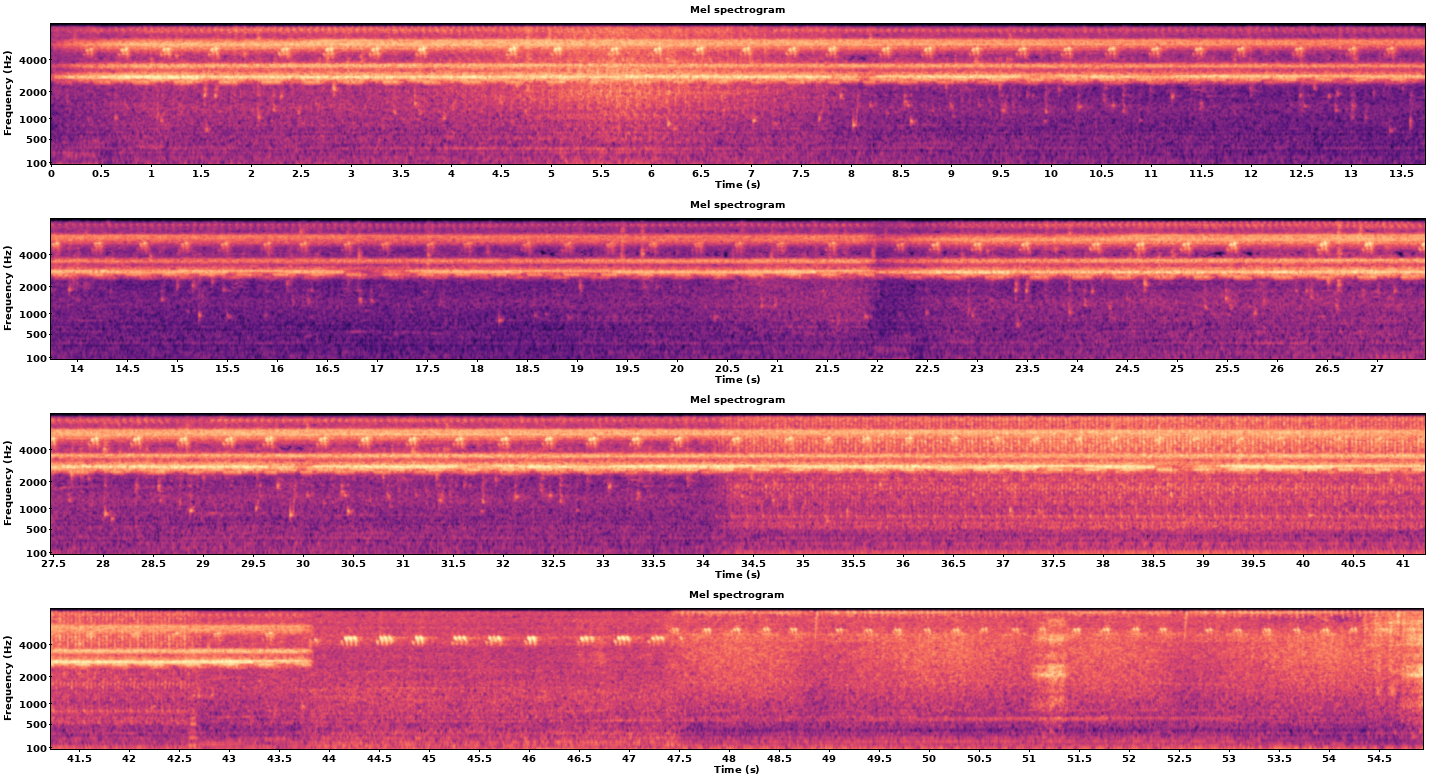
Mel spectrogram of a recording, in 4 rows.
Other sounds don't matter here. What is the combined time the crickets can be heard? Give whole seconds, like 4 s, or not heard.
55 s.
